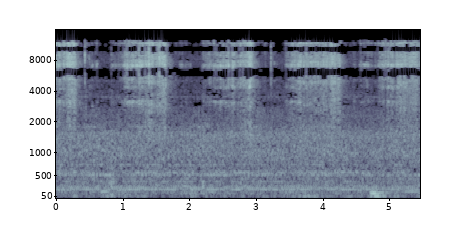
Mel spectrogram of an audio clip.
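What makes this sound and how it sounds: A metal craft knife blade cuts and scrapes a small, solid, molded kinetic sand castle held between the fingers. The result is a steady, soft, gritty rasping and rubbing with a low, dull body, ending in a slightly louder crunch near the end.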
